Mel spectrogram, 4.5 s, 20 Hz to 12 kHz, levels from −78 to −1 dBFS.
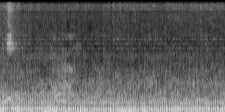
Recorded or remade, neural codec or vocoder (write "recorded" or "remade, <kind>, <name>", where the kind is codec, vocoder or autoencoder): remade, codec, HILCodec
